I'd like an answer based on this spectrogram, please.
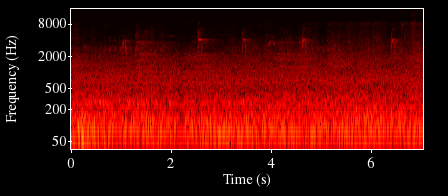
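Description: Outdoor ambience: a bird chirping repeatedly in short high notes, roughly once a second, over a steady low rumble.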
